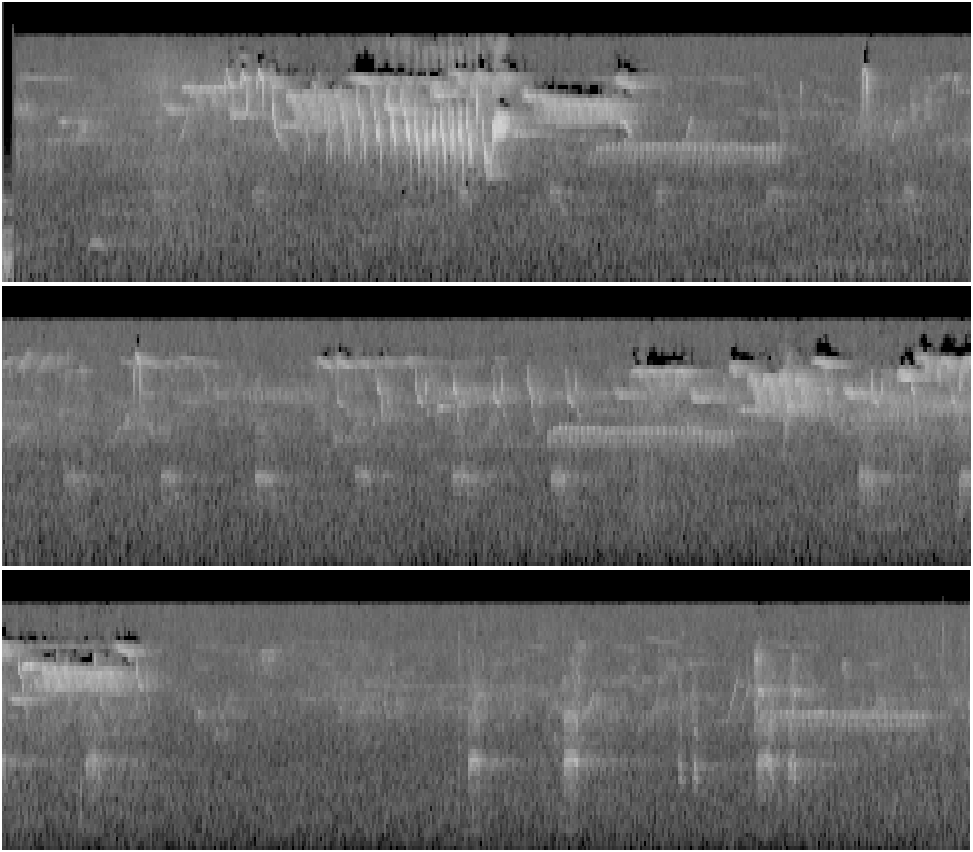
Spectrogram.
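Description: Birds chirping and twittering in bursts of rapid high calls and trills, loudest a few seconds in and again about two-thirds of the way through, with scattered single chirps between.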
